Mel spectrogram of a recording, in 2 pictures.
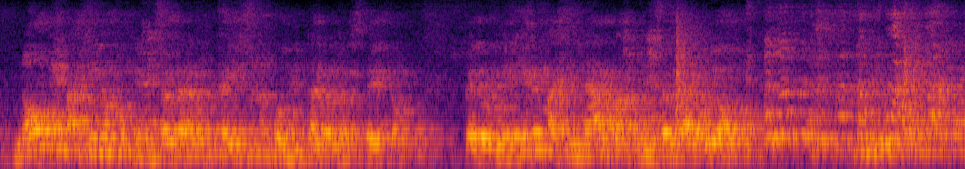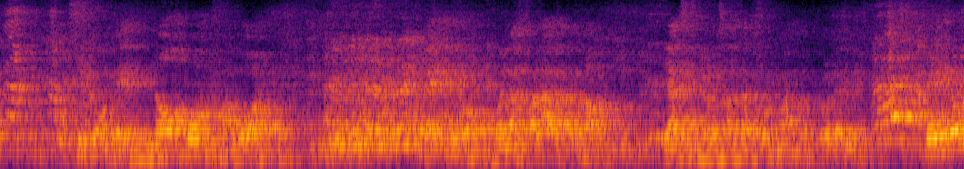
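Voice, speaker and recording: Pastor preaching in an echoey hall. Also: male voice, fairly high pitch. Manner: animated storytelling, asks the congregation often. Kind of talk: sermon. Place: church hall. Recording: echoey hall, distant mic, faint noise.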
